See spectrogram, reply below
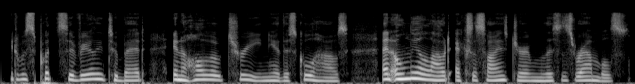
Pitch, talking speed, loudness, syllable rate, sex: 195 Hz, 190 wpm, -19 LUFS, 6.2 syllables/s, female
